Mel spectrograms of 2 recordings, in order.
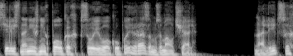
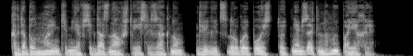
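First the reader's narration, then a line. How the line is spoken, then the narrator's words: Whispering. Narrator (Russian): почему-то шепотом проговорил Бельфигор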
